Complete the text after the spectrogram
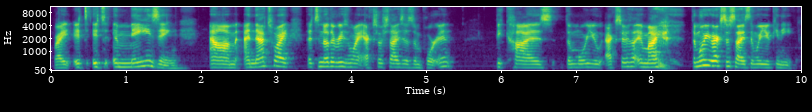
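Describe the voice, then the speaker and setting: Lively woman coaching with quick rhetorical questions. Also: mid-range voice. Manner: animated, explains with numbers and rhetorical questions. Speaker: health coach guest. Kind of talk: casual interview chat.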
